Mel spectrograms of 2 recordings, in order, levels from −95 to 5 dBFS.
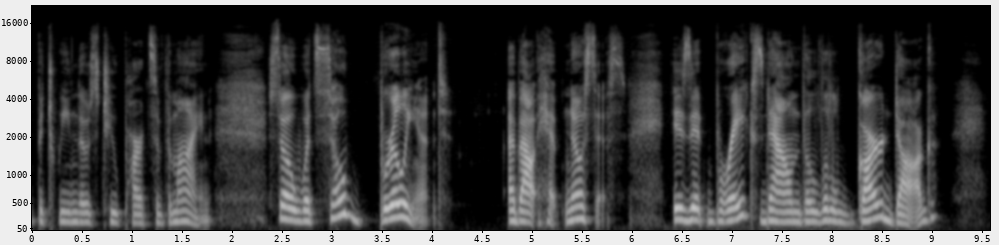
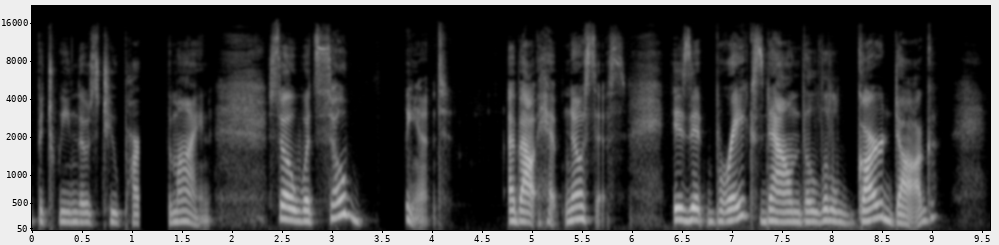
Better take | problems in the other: first | audio cutting out; at 1 s and at 3.5 s

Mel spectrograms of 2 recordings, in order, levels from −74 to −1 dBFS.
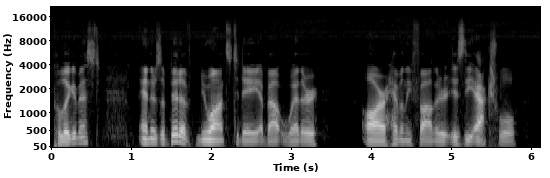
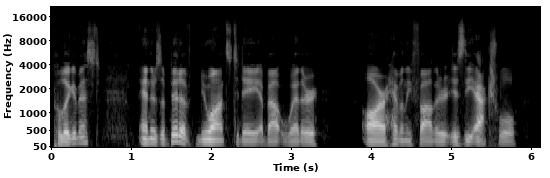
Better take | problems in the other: second | hiss; faint; throughout; 30 dB below the speech

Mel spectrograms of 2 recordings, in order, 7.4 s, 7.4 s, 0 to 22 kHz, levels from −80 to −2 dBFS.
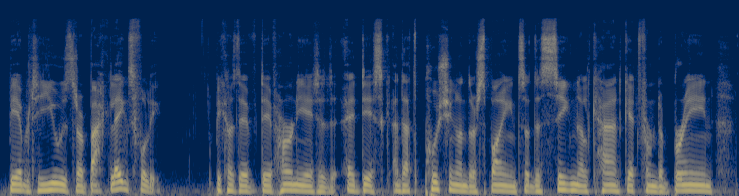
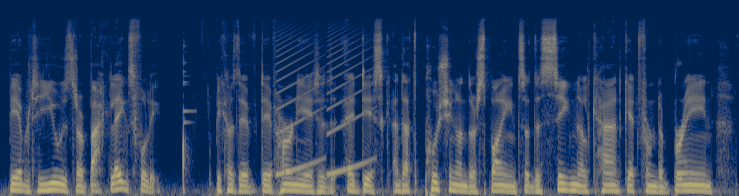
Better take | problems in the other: first | clattering dishes; very faint; at 2 s; peak 10 dB below the speech // siren; noticeable; from 3 to 4 s; peak 7 dB below the speech

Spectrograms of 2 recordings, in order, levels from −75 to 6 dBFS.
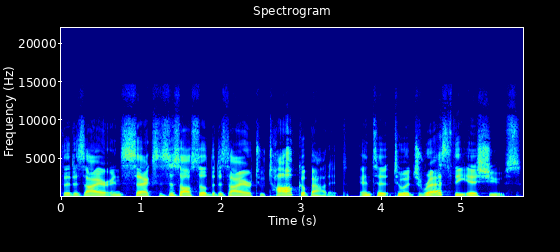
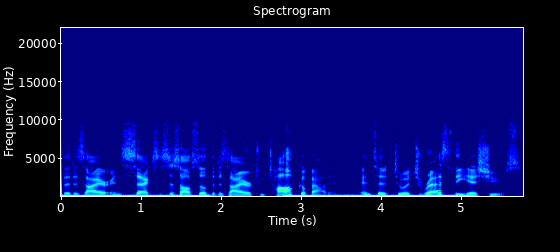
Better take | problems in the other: first | low rumble; loud; until 2 s and from 3 to 5 s; 4 dB below the speech

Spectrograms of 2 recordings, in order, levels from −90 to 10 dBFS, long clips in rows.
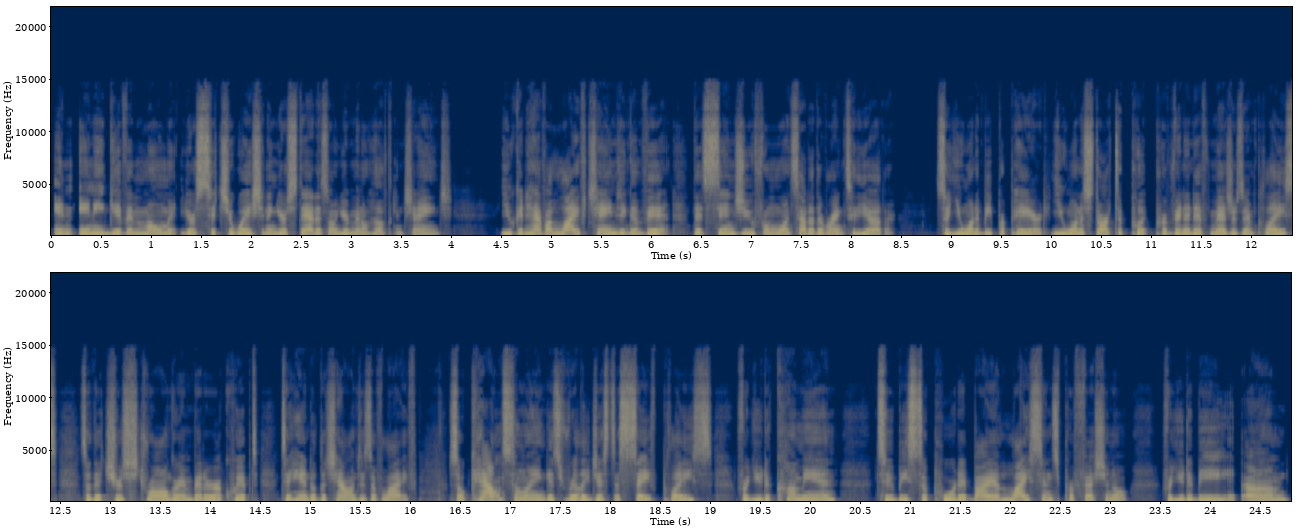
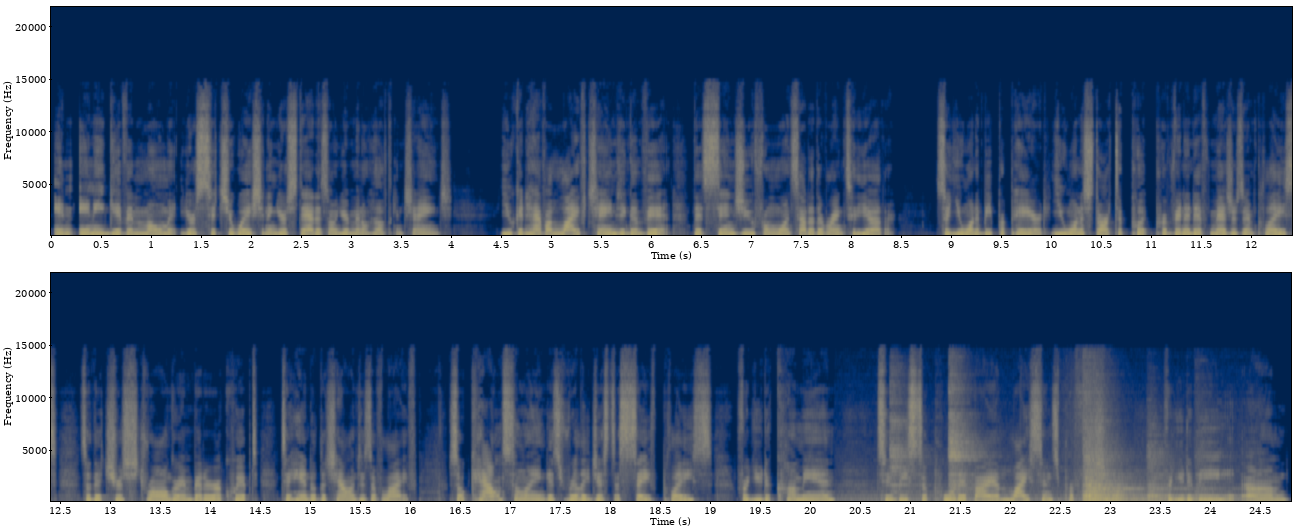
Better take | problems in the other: first | clattering dishes; loud; from 21 s on; peak 3 dB above the speech

